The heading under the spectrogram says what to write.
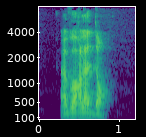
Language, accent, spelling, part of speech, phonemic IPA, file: French, France, avoir la dent, verb, /a.vwaʁ la dɑ̃/, LL-Q150 (fra)-avoir la dent.wav
- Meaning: to be starving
